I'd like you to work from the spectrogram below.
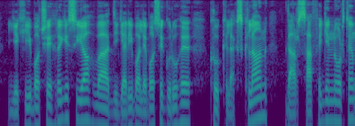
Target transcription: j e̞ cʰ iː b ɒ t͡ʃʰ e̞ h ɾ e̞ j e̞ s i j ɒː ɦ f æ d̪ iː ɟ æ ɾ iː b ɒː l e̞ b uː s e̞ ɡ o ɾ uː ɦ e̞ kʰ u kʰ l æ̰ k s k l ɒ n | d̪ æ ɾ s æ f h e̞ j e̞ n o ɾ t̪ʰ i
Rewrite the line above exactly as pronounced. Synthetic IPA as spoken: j e̞ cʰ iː b ɒː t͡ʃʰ e̞ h ɾ e̞ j e̞ s i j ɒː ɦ v æ d̪ iː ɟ æ ɾ iː b ɒː l e̞ b ɒː s e̞ ɡ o ɾ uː ɦ e̞ kʰ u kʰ l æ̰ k s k l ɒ n | d̪ æ ɾ s æ f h e̞ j e̞ n o ɾ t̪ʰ e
